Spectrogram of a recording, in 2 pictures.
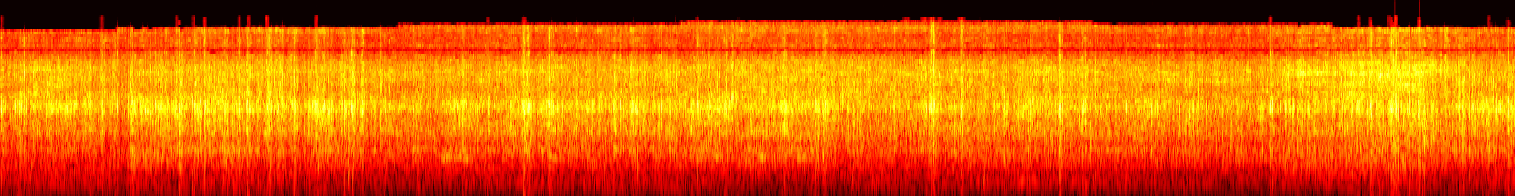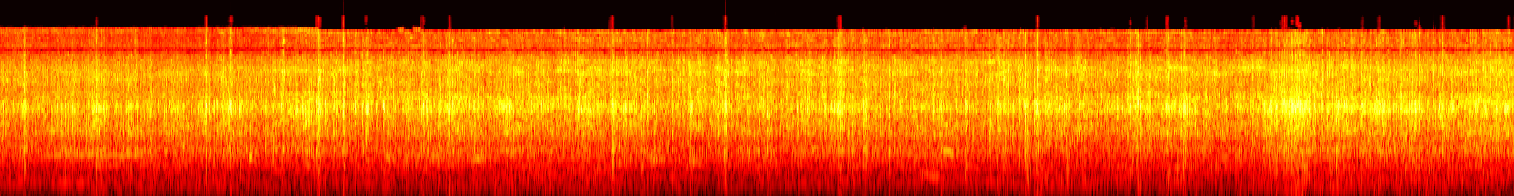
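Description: Toy train running on plastic track with a camera riding on it: a steady, loud whirr and rapid rattle of the small motor, gears and wheels.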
